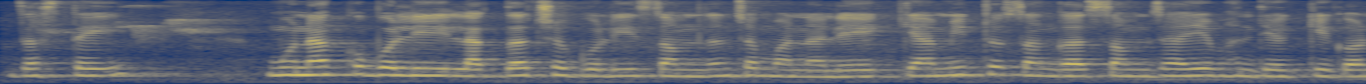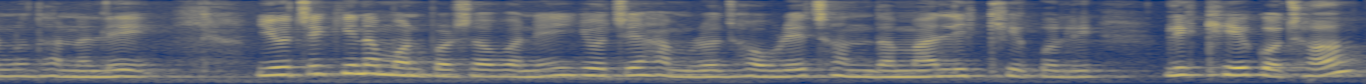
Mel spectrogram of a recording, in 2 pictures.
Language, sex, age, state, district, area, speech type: Nepali, female, 18-30, West Bengal, Kalimpong, rural, spontaneous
